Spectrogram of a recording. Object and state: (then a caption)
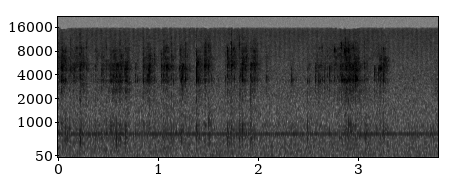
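Foil bubble wrap. A foil-laminated plastic bubble wrap sheet, held upright, is tapped and scratched quickly with the fingertips across its foil bubbles. The result is a quiet, bright stream of crinkly, crackling patter in uneven bursts, with a faint steady tone underneath.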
